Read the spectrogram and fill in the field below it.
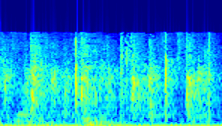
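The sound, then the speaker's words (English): A short burst of scattered hand claps from a small audience, sharp irregular pops over a noisy wash, moderately loud. “I had the honor of presenting him last year at the Edmonton Folk Music Festival, where he, out of all the performers there, was one of three to be selected for the Galaxy Rising Star Award, and that in itself deserves a round of applause.”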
